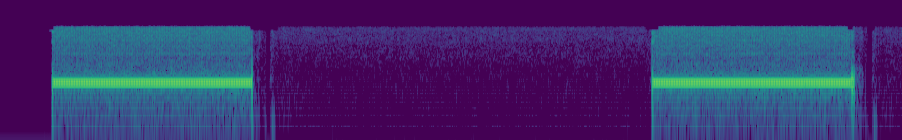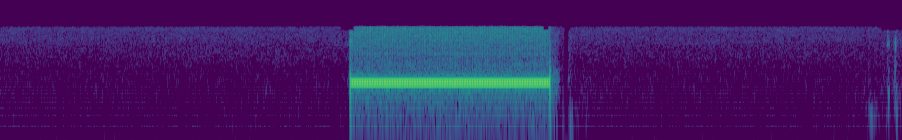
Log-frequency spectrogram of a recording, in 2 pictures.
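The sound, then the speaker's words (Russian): Telephone ringback tone while waiting on the line for a company switchboard: three long, steady, mid-pitched tones of about two seconds each, separated by even silent gaps of about four seconds. “Оставайтесь на линии, на ваш звонок обязательно ответят.”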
